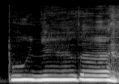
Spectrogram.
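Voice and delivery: long, high, loud drawn-out yell. Retold or imitated. Imitating friend yelling on the ride, full-out holler. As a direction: holler it out and stretch the vowels. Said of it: "He was yelling".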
